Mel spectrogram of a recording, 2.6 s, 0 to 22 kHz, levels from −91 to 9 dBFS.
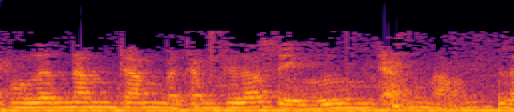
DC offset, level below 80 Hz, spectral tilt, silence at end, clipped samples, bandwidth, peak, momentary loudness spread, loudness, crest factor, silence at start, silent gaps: under 0.1%; -14 dBFS; -7 dB/octave; 0 s; under 0.1%; 7 kHz; 0 dBFS; 2 LU; -10 LUFS; 8 dB; 0 s; none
